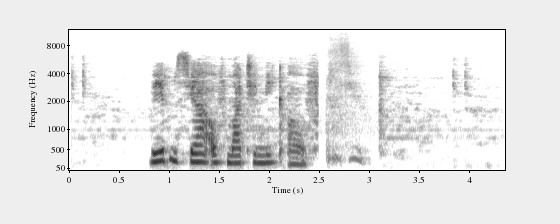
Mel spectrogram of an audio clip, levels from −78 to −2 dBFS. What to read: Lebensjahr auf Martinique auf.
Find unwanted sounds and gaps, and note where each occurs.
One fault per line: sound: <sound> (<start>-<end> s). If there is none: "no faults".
sound: sneeze (2.6-3.1 s)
